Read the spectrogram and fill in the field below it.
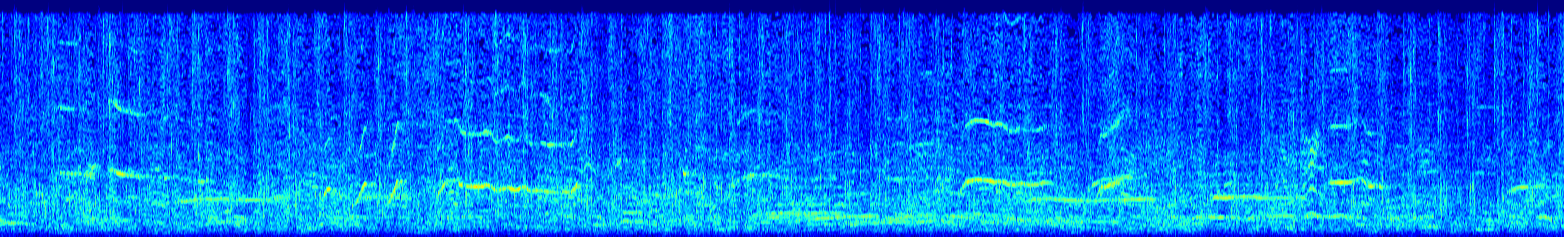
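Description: A brass band plays loudly outdoors.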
